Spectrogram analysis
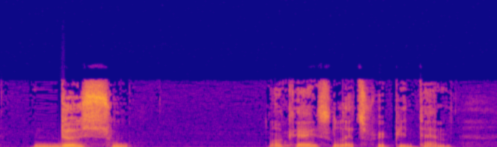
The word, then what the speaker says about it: dessous: Final S not pronounced here. Dessous.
